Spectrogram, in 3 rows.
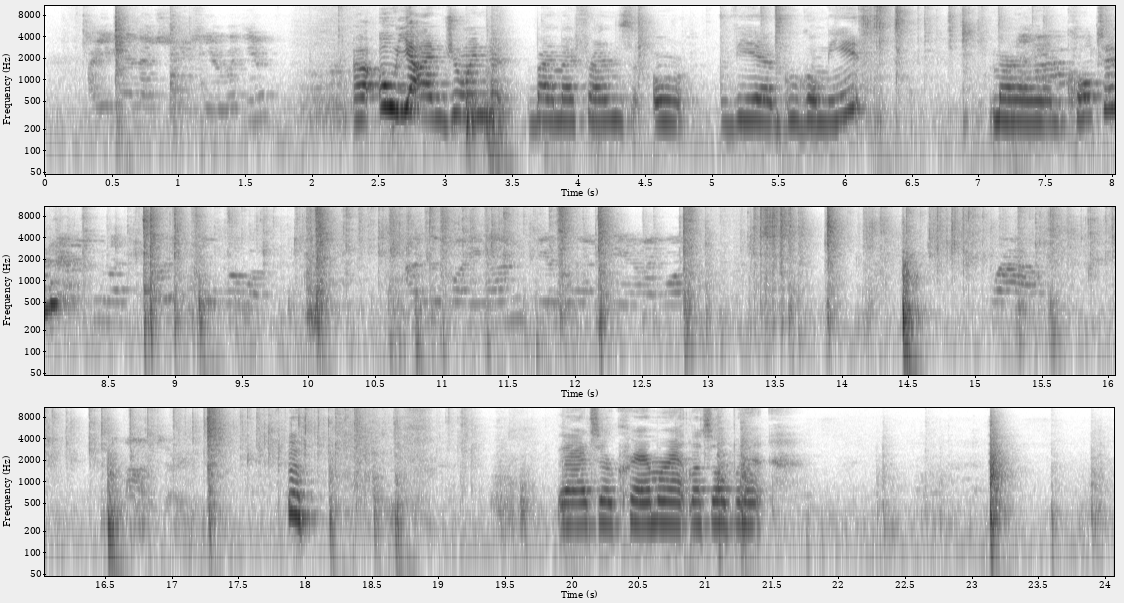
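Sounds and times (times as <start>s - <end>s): voices talking: 7.1s - 13.0s.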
